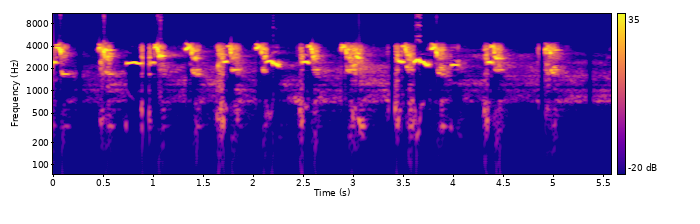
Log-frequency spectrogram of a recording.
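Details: Peregrine falcons meeting at the nest on the Evoluon building, Eindhoven, in early March 2022, giving rapid, rasping chitters with a few thin whined notes mixed in, almost continuous, over a low hum.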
